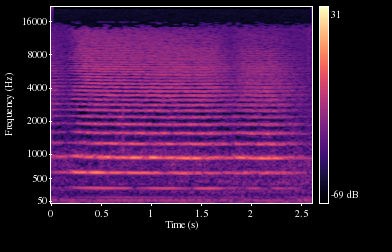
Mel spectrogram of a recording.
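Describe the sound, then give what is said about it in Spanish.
A passing train sounds a sustained horn with a steady, rich harmonic tone over a low rumble. The horn holds fairly even in loudness throughout, and no voices are heard. “ahí está pasando el tren.”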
